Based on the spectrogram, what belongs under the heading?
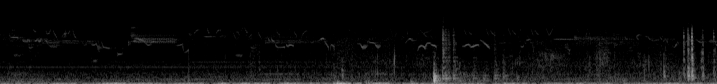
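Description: Birds chirping and calling, many short rising and falling notes, over a steady low hum. A single sharp knock about four seconds in.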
